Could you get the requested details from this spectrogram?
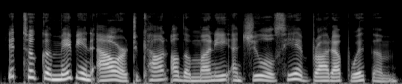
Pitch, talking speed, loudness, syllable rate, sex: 200 Hz, 285 wpm, -17 LUFS, 5.7 syllables/s, female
